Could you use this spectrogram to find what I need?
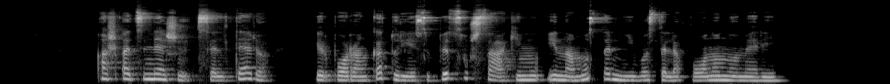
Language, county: Lithuanian, Tauragė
